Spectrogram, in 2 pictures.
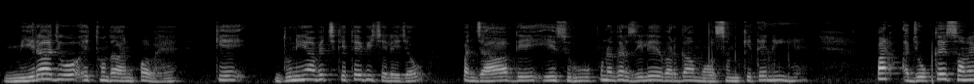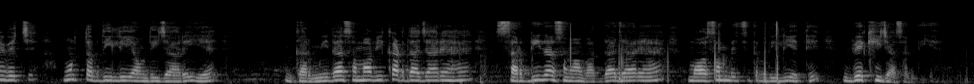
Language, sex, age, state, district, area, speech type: Punjabi, male, 45-60, Punjab, Rupnagar, rural, spontaneous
